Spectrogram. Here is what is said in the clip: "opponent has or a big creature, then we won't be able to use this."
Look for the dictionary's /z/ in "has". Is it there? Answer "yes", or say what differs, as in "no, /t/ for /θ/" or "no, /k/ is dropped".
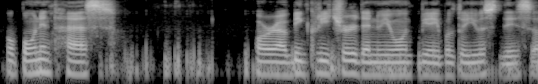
no, /s/ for /z/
